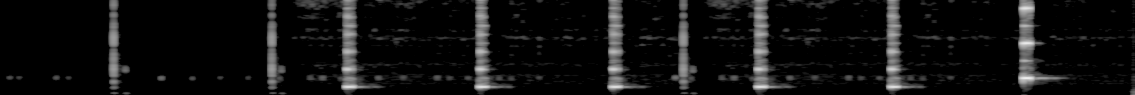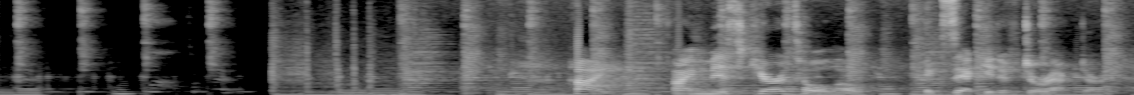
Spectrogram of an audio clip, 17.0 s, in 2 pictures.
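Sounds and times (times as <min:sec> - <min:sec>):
short beeps: 0:02.6 - 0:02.8, 0:03.6 - 0:03.8, 0:04.6 - 0:04.8, 0:05.7 - 0:05.9, 0:06.7 - 0:06.9, 0:07.7 - 0:08.0
higher-pitched beep: 0:04.6 - 0:04.8, 0:07.7 - 0:08.0.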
